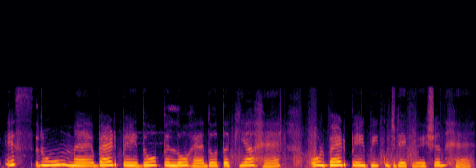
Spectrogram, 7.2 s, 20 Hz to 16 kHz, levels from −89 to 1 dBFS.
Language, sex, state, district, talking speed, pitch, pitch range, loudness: Hindi, female, Uttar Pradesh, Lalitpur, 150 wpm, 300 Hz, 285-325 Hz, -15 LUFS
